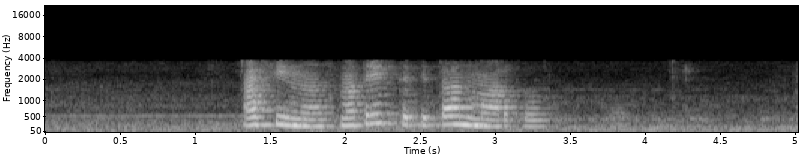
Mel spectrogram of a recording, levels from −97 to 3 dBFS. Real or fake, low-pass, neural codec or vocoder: real; 3.6 kHz; none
